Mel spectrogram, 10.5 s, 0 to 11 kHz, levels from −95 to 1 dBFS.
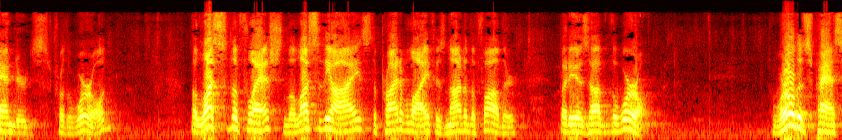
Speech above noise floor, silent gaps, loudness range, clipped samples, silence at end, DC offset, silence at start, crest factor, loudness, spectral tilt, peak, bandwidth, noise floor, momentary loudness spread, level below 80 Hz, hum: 36 dB; none; 4 LU; 0.3%; 0 s; under 0.1%; 0 s; 14 dB; -13 LUFS; -4.5 dB/octave; 0 dBFS; 11 kHz; -49 dBFS; 14 LU; -40 dBFS; none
